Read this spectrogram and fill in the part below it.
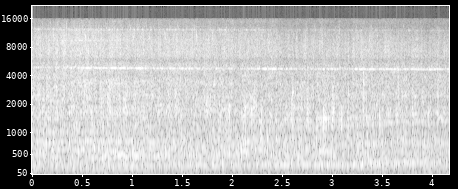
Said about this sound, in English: They stream along walkways that pass through roiling clouds of mist as sightseeing helicopters scatter flocks of parrots and toucans overhead.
